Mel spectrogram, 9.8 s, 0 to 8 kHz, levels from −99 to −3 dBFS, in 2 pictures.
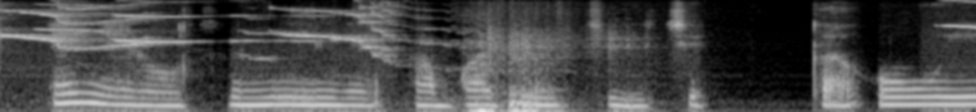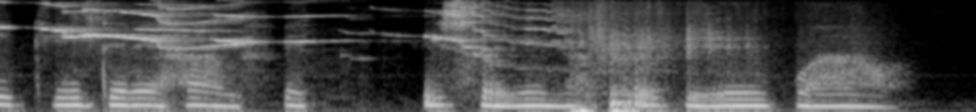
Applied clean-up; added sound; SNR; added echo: neural mask model RNNoise.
